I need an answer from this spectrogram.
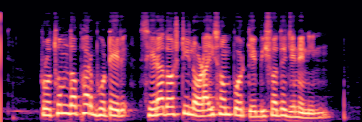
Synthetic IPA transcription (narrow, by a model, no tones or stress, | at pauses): pɾot̪ʰomd̪ɔfʰaɾbʱoʈeɾseɾad̪ɔʃʈilɔɽajʃɔmpoɾkebiʃɔd̪ed͡ʑenenin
